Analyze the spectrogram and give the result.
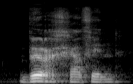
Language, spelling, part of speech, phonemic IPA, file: Dutch, burggravin, noun, /ˈbʏrᵊxraˌvɪn/, Nl-burggravin.ogg
- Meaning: viscountess, a peerage rank, below gravin (countess)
